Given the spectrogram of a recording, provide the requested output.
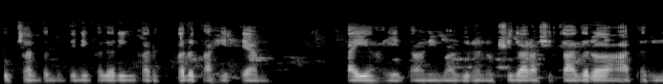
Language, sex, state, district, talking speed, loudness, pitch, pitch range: Marathi, male, Maharashtra, Dhule, 145 wpm, -24 LUFS, 95 Hz, 95-100 Hz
